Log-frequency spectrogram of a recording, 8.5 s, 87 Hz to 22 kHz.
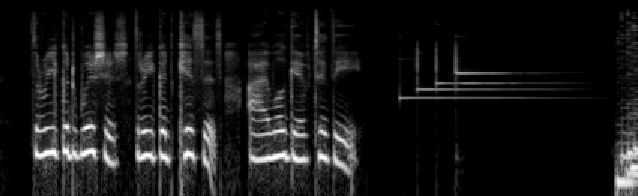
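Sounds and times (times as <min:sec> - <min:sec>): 
speech: 0:00.4 - 0:04.8
small bell ringing: 0:05.3 - 0:08.4.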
